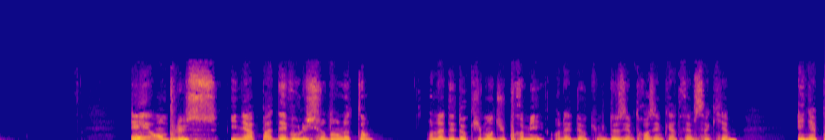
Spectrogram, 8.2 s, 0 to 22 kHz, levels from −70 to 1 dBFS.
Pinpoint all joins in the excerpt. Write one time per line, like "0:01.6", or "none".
none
